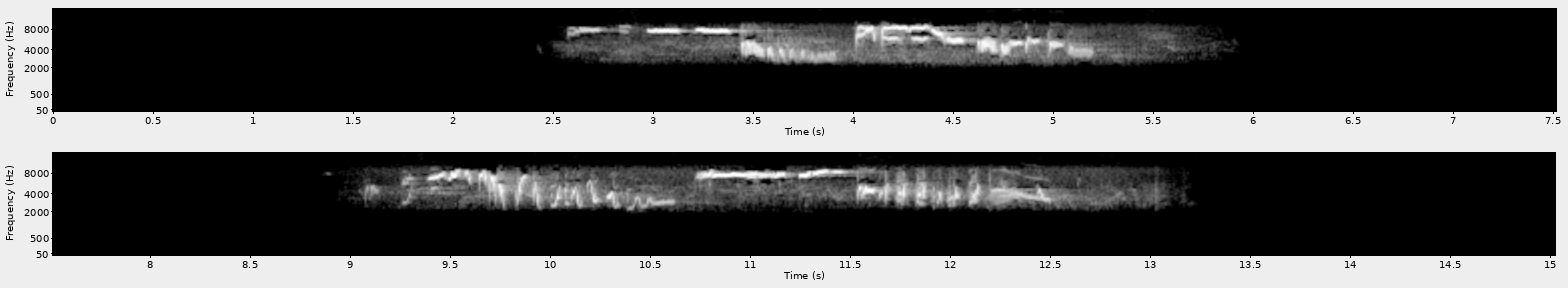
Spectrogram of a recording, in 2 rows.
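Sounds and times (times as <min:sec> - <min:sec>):
European robin singing: 0:02.5 - 0:05.8, 0:09.0 - 0:13.2.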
